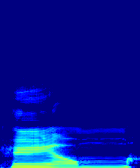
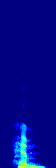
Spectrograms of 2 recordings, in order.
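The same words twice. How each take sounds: First: The vowel is drawn out and long. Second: The vowel is clipped and short. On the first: The speaker calls it wrong. "But don't say ham" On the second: The speaker calls it right. "Just ham. Short"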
